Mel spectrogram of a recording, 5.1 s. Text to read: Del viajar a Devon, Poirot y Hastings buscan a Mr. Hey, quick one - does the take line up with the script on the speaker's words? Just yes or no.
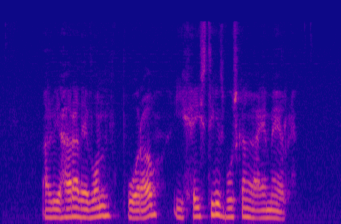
no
